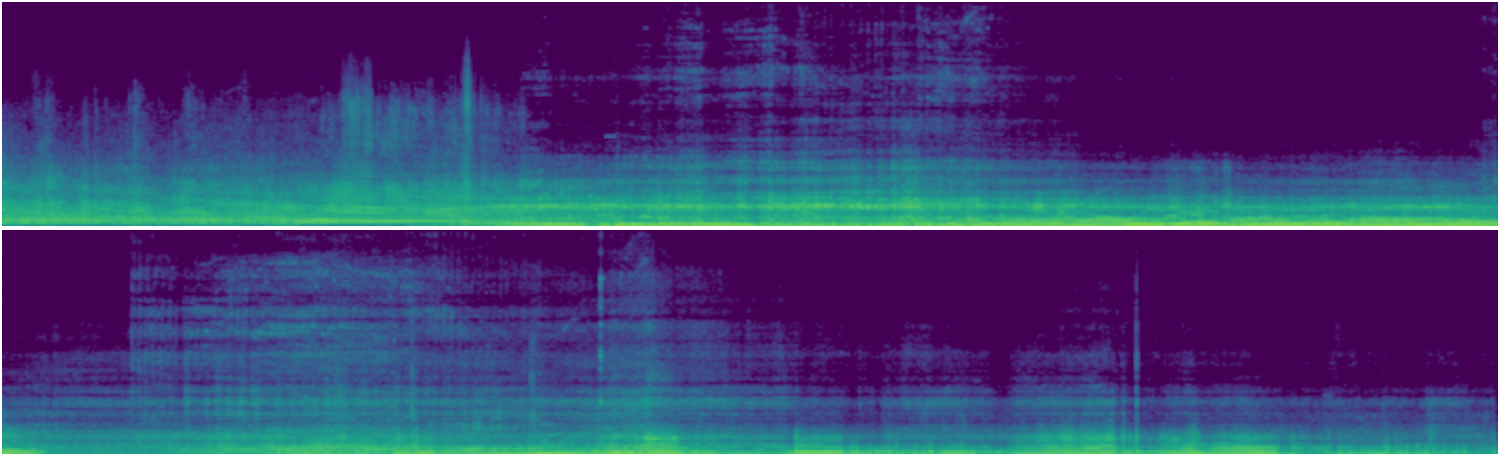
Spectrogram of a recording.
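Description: A rally car engine revs hard through gear changes.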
